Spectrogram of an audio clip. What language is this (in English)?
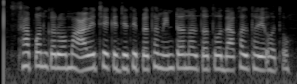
Gujarati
